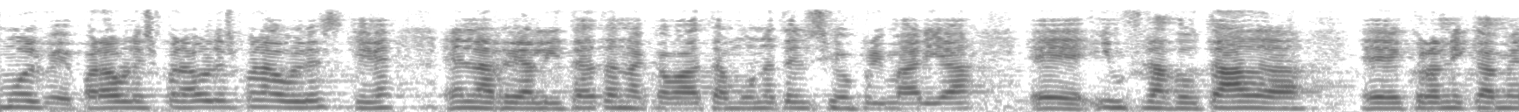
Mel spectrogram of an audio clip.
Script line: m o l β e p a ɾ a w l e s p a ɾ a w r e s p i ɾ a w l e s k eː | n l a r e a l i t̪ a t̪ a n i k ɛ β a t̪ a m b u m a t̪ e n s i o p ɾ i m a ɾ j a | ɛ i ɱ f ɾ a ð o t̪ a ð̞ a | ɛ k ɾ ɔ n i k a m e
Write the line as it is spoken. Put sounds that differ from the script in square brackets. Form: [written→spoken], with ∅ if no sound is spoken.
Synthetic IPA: m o l β e p a ɾ a w l e s p a ɾ a w [r→l] e s p [i→a] ɾ a w l e s k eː | n l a r e a l i t̪ a t̪ a n [i→a] k [ɛ→a] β a t̪ a m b u [m→n] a t̪ e n s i o p ɾ i m a ɾ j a | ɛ i ɱ f ɾ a ð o t̪ a ð̞ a | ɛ k ɾ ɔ n i k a m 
